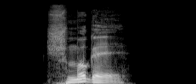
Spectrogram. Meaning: smuggling
- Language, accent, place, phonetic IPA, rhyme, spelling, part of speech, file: German, Germany, Berlin, [ˈʃmʊɡl̩], -ʊɡl̩, Schmuggel, noun, De-Schmuggel.ogg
